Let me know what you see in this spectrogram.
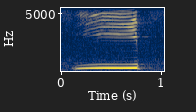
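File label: "jip3", Cantonese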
